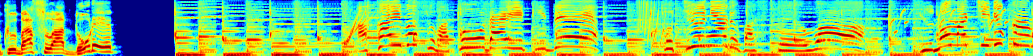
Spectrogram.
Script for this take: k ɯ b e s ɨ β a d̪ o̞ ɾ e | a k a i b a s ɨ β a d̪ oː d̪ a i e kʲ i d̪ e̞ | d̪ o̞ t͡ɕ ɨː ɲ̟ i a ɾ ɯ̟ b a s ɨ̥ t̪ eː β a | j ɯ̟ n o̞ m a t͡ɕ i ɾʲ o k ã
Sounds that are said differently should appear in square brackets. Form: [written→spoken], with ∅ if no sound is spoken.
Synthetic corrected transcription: k ɯ b [e→a] s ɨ β a d̪ o̞ ɾ e | a k a i b a s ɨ β a [d̪→t̪] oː d̪ a i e kʲ i d̪ e̞ | [d̪→t̪] o̞ t͡ɕ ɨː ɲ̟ i a ɾ ɯ̟ b a s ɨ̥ t̪ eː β a | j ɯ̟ n o̞ m a t͡ɕ i ɾʲ o k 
